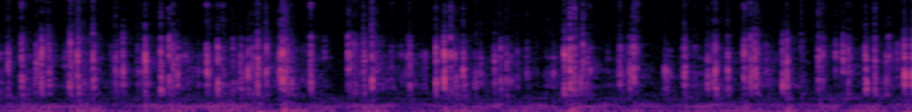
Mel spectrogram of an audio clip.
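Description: Fingertips type rapidly across the hollow keycaps of a full-size black plastic computer keyboard. The result is a dense, continuous stream of bright, short clacks and taps that die away almost instantly, over a faint steady low hum.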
